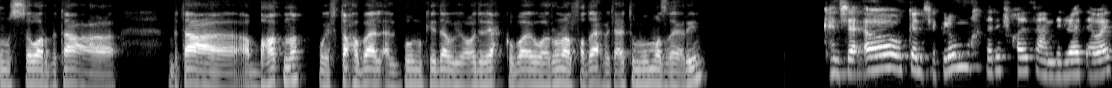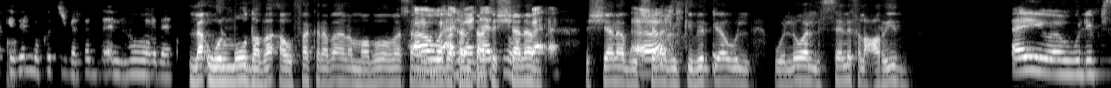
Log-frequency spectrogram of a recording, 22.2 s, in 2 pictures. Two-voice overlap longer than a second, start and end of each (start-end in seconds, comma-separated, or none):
15.2-16.6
